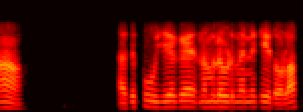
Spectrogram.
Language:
Malayalam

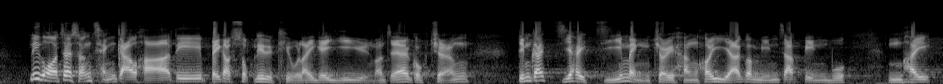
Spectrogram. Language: Cantonese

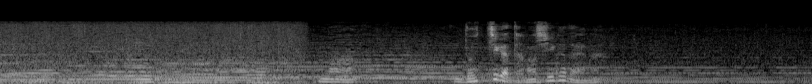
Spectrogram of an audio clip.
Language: Japanese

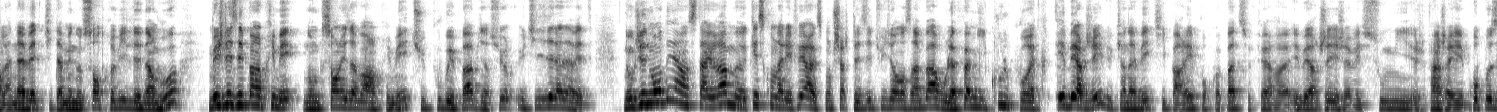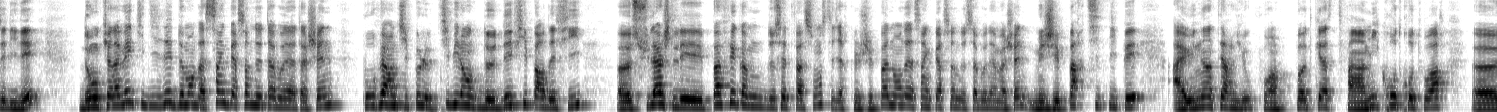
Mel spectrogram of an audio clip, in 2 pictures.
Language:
French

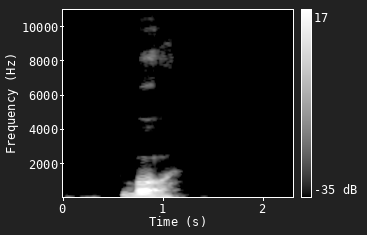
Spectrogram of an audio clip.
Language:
Kabyle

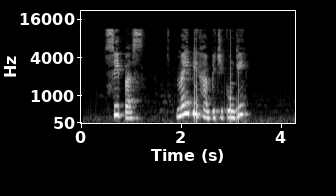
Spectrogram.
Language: Puno Quechua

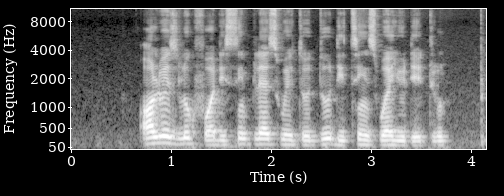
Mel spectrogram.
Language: Nigerian Pidgin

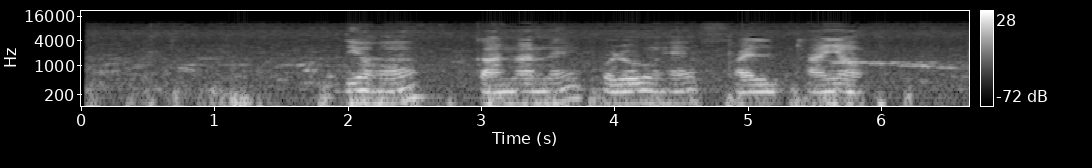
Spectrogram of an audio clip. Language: Loarki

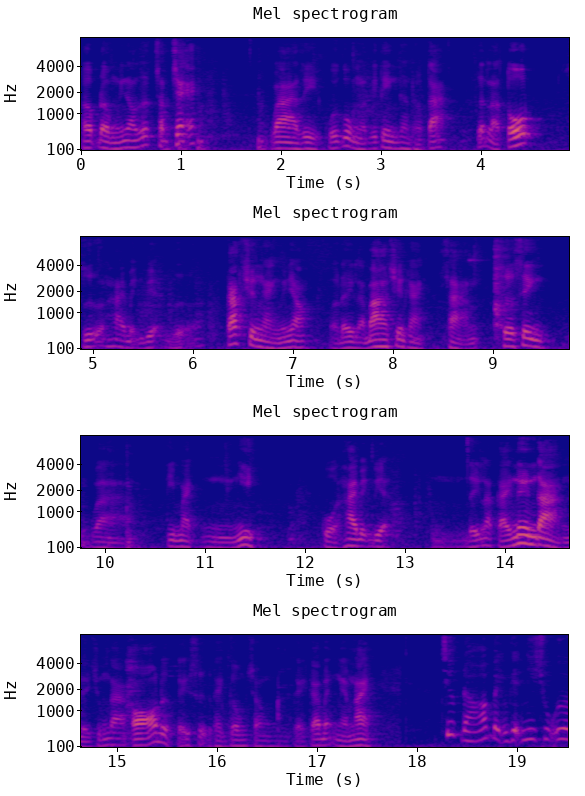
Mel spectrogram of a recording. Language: Vietnamese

